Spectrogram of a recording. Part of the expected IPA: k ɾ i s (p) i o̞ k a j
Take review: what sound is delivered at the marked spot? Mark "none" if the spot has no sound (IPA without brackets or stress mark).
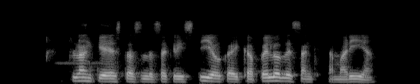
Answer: t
